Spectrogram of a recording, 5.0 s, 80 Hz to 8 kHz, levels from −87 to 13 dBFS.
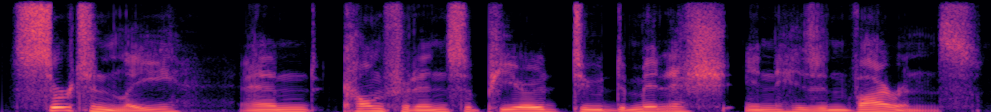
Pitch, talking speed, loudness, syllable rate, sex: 135 Hz, 110 wpm, -20 LUFS, 4.6 syllables/s, male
